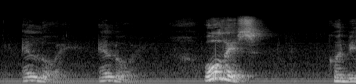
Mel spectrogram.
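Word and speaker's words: Eloi: Father Eloy Eloy now the taboo of Psalm 22 begins with Ellie Ellie as in the Hebrew it could be that Christ's pronunciation of Psalm 22 verse 1 carefully recorded by Mark is an instance of Christ's Galilean accent Eloy Eloy all this could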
